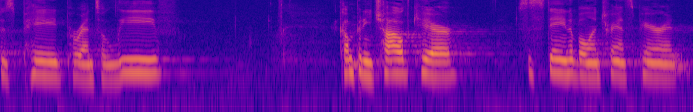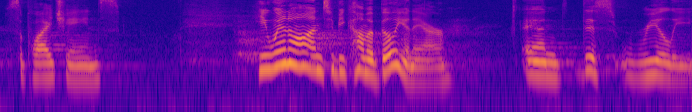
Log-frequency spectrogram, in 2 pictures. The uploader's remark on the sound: Recorded live at Arlington Street Church, Sunday, May 28, 2023.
